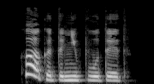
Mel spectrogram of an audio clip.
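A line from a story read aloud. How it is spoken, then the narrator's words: Sudden giggle. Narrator (Russian): вдруг хихикнула Сильвия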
